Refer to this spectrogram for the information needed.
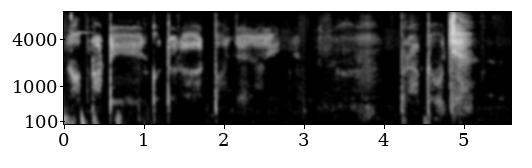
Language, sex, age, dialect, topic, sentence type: Magahi, male, 31-35, Northeastern/Surjapuri, banking, statement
